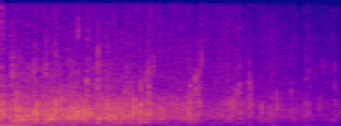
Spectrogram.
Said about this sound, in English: Now, if that gets the biggest cheer of the night, I'm going to be really pissed off.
